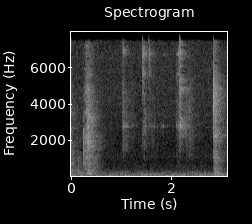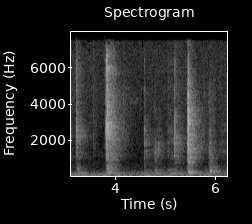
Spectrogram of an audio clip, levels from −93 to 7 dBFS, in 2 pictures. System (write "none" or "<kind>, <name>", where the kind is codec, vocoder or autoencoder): none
